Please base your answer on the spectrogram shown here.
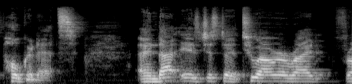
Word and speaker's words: Pogradec: I've been to Pogradec, which you would pronounce it probably Pogradic because it's spelled Pogradic, but it's pronounced, and it's actually the actual way to say it is Pogradec, and that is just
